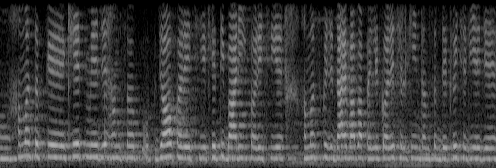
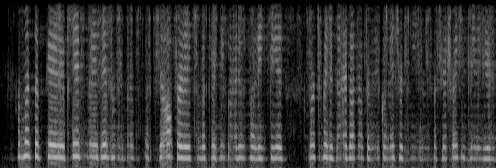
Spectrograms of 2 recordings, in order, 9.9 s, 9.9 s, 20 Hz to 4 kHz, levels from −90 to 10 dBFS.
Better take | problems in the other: first | noise reduction (neural separator model SepFormer WHAMR!)

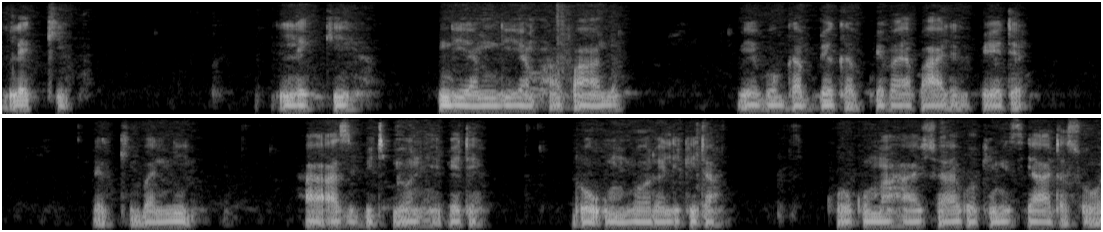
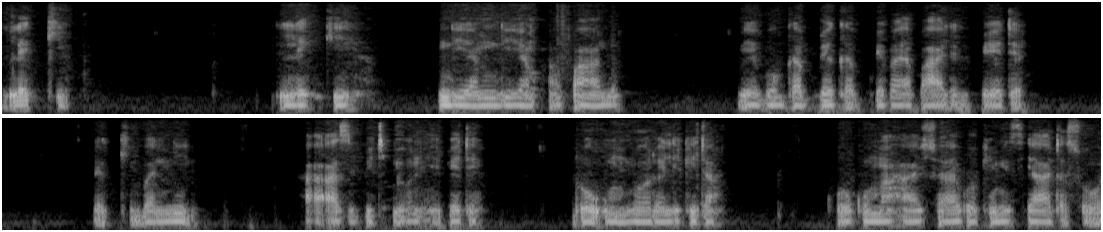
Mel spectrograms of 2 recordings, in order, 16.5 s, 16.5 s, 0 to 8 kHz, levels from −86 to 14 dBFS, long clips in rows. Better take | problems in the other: first | noise reduction (neural mask model RNNoise)

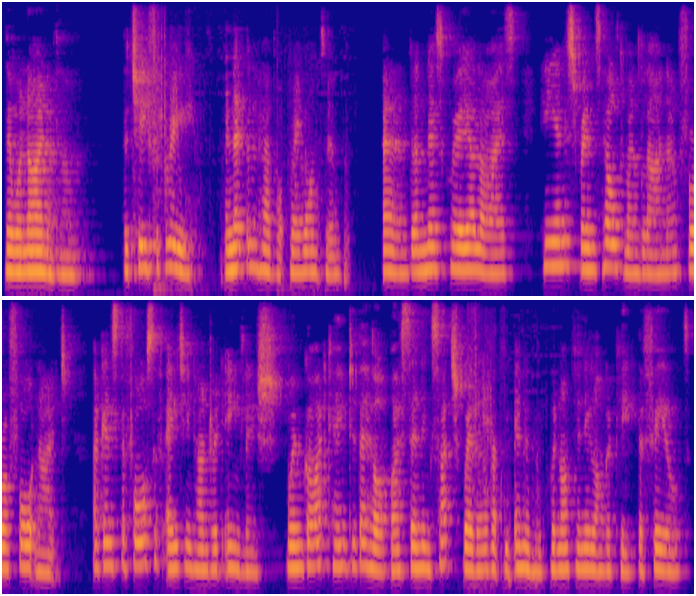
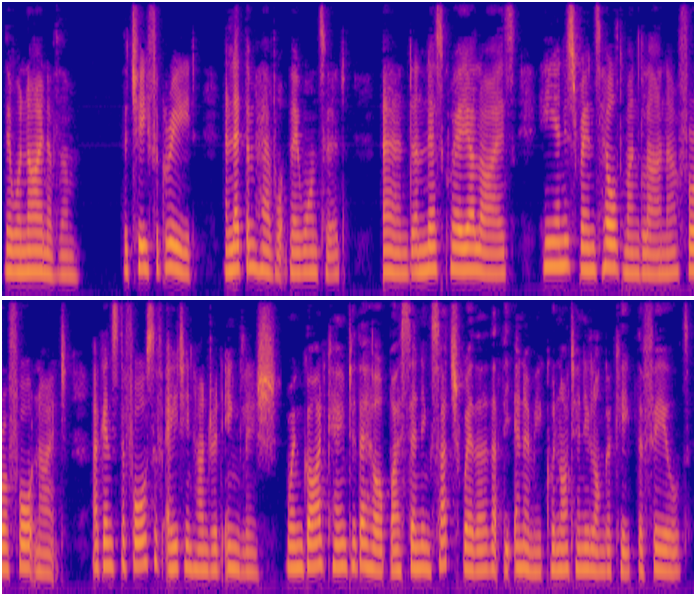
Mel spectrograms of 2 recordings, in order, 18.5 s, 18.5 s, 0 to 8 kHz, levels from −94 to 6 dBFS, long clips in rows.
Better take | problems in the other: second | noise reduction (neural mask model DeepFilterNet 3)

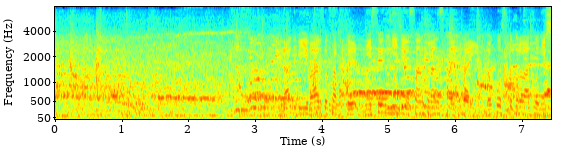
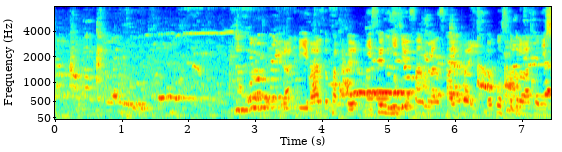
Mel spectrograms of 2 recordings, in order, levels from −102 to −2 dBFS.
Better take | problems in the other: first | noise reduction (classical method log-MMSE)

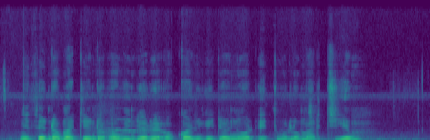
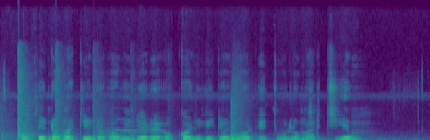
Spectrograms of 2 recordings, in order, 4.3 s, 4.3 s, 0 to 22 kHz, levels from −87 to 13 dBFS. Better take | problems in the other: first | background sound (Clapping + Snare drum); 14 dB below the speech

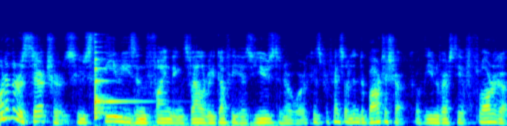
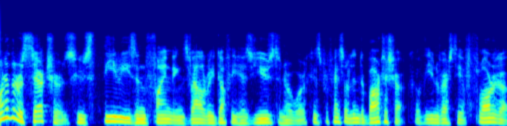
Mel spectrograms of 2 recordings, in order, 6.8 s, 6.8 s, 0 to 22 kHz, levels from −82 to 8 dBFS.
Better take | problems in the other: second | background sound (Bowed string instrument); 3 dB below the speech // room echo; dies away in 0.5 s

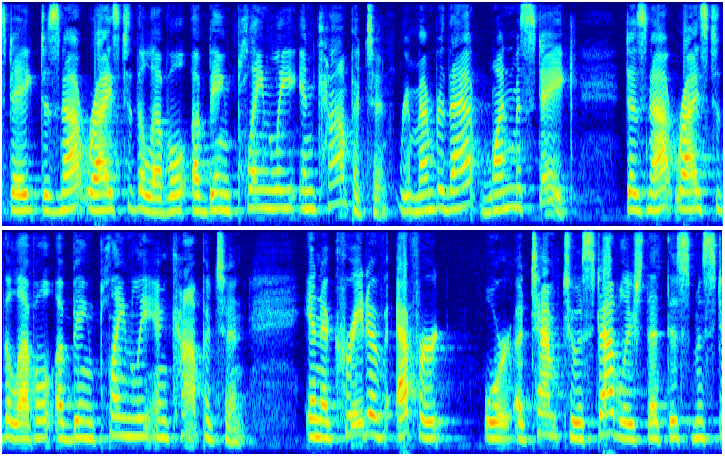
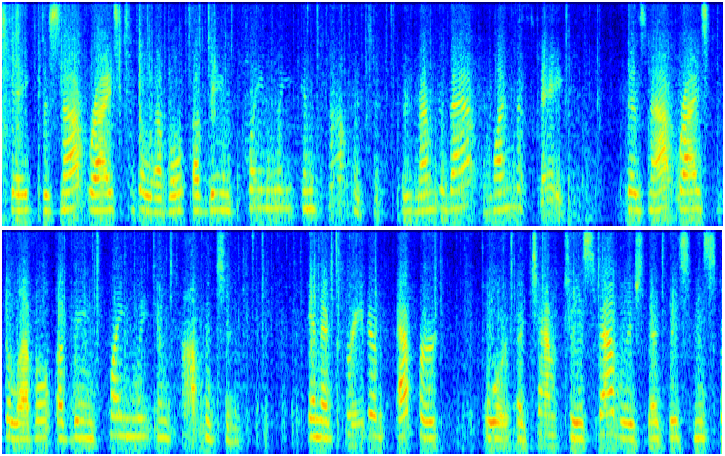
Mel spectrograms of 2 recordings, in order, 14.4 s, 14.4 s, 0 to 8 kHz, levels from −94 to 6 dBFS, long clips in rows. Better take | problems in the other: first | noise reduction (neural mask model RNNoise)

